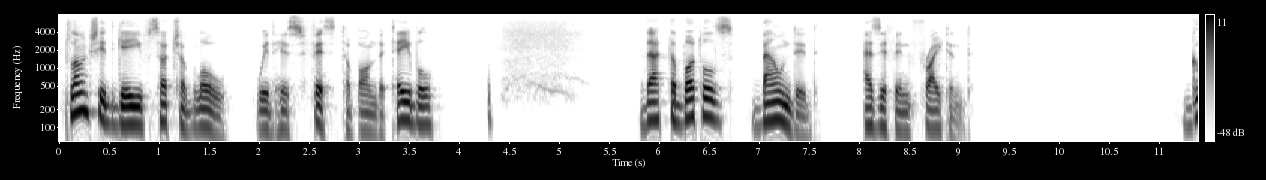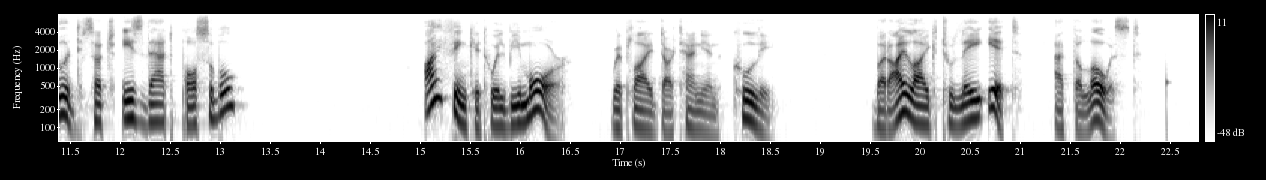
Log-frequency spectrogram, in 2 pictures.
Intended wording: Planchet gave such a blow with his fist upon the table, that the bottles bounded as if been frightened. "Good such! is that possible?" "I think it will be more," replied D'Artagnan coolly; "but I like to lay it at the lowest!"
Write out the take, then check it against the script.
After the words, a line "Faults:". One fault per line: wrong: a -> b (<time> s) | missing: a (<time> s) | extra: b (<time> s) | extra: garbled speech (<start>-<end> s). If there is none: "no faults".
Planchet gave such a blow with his fist upon the table, that the bottles bounded as if been frightened. "Good such! is that possible?" "I think it will be more," replied D'Artagnan coolly; "but I like to lay it at the lowest!"
Faults:
no faults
